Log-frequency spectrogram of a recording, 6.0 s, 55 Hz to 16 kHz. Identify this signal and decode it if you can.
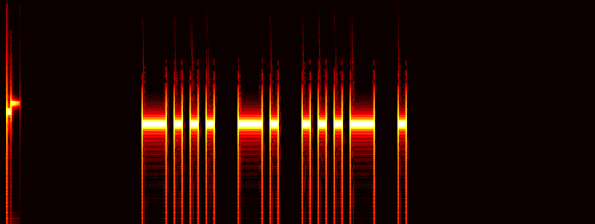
Morse code, heard as a keyed tone, about 15 wpm, 700 Hz. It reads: BNVE
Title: All Cut Numbers - 4-Digit 15wpm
